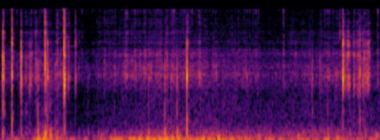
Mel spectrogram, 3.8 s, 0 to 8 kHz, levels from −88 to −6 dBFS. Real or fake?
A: real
